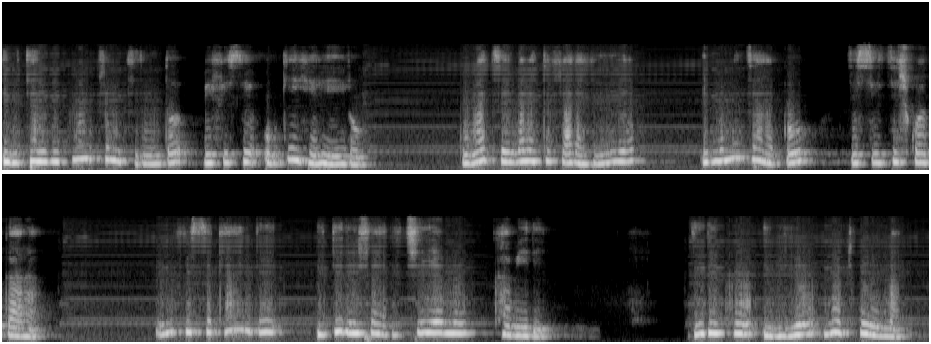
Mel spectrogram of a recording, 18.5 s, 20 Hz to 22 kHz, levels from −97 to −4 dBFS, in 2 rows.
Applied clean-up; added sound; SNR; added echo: neural separator model SepFormer DNS4.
